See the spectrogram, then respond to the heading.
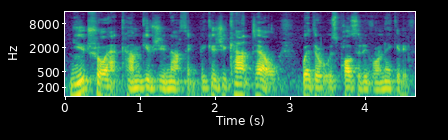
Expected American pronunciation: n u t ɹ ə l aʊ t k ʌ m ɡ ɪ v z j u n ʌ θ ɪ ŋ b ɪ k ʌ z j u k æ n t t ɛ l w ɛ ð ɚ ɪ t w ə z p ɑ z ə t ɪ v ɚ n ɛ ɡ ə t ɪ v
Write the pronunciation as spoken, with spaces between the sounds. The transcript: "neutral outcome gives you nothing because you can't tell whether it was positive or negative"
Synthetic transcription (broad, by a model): n u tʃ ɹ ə l aʊ t k ʌ m ɡ ɪ v z j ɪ n ʌ θ ɪ ŋ b ɪ k ʌ z j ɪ k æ n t t ɛ l w ɛ ð ɚ ɪ t w ə z p ɑ z ə t ɪ v ɚ n ɛ ɡ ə t ɪ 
